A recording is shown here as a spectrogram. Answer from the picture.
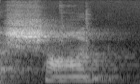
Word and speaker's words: Shun: Now my second knife is going to be the shun knife. I should say it correctly, shun.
